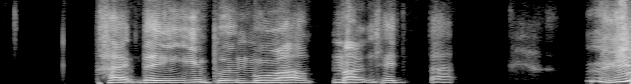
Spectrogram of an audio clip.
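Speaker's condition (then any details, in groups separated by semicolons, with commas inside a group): Brain lesion disability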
